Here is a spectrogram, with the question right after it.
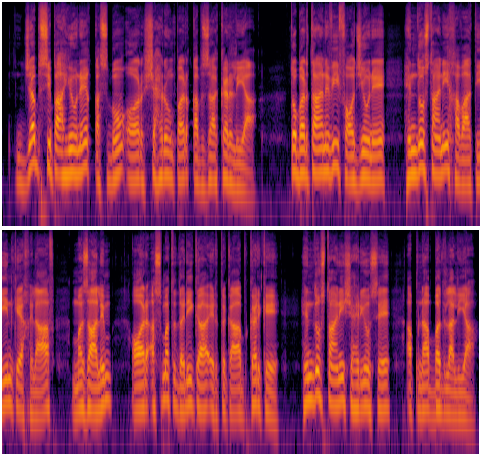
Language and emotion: Urdu, neutral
